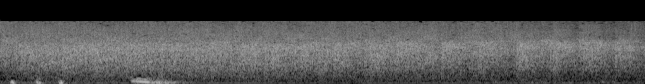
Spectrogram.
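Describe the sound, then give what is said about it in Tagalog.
An audience clapping in church, a dense, loud patter of many hands that stays steady and unbroken from start to end. “Once again, our best clap offering to Him.”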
